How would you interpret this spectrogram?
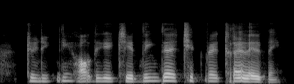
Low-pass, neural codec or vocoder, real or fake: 7.2 kHz; codec, 16 kHz, 1 kbps, FunCodec, trained on Chinese and English, 50 frames a second; fake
